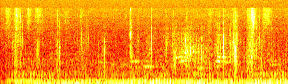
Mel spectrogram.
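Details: Pet cat Titchimo, known for biting its owner, gives a continuous deep purr over a few seconds, overlaid with light tapping and a brief scrape of handling noise.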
